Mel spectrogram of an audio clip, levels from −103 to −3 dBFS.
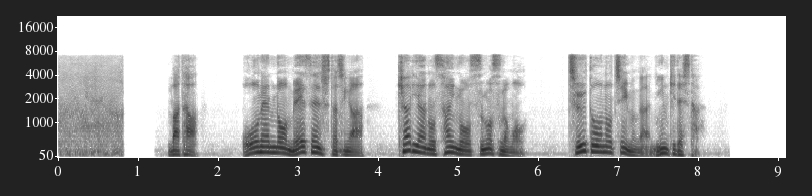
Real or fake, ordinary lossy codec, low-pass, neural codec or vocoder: fake; none; 7.2 kHz; codec, 16 kHz, 2 kbps, FreqCodec, larger model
